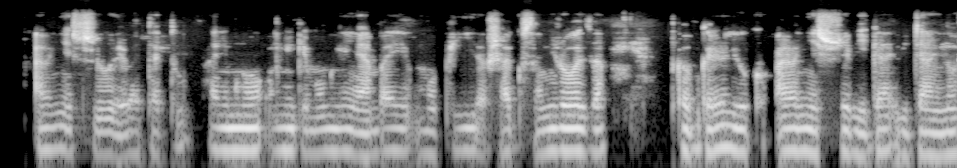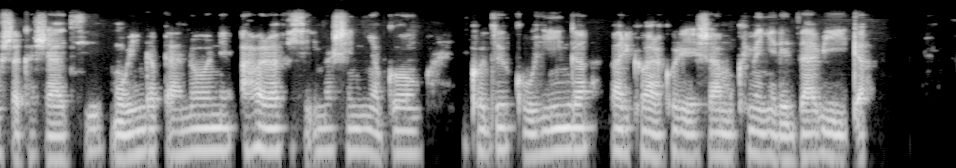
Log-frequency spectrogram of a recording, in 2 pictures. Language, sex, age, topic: Rundi, female, 18-24, education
